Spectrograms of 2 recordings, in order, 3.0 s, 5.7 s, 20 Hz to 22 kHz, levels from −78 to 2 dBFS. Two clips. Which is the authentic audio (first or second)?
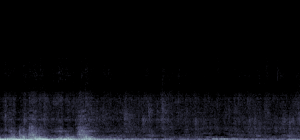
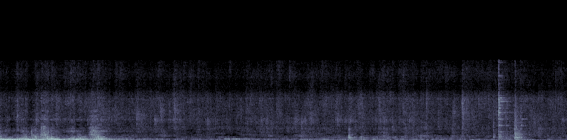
second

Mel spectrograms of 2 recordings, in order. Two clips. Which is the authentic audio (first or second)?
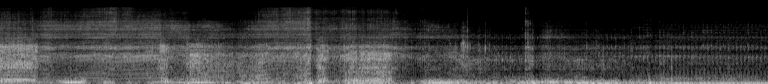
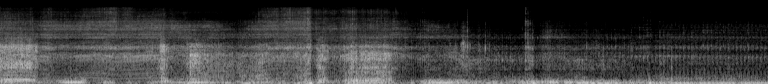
first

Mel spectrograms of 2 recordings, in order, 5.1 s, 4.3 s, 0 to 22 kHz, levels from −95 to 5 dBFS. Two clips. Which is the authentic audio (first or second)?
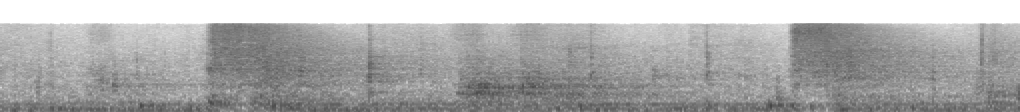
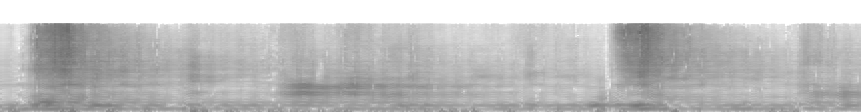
first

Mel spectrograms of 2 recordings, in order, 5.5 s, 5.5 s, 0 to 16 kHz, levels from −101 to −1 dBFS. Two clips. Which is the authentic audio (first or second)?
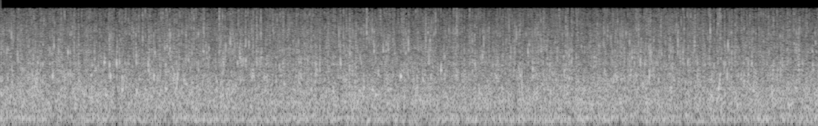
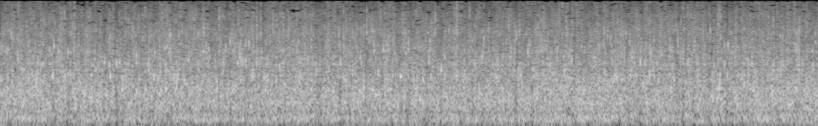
first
